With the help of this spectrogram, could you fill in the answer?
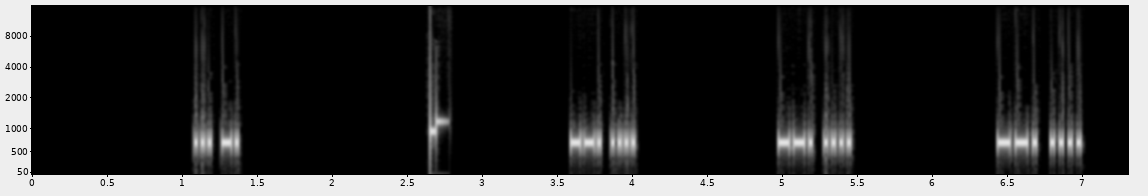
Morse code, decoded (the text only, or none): SN GH GH GH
